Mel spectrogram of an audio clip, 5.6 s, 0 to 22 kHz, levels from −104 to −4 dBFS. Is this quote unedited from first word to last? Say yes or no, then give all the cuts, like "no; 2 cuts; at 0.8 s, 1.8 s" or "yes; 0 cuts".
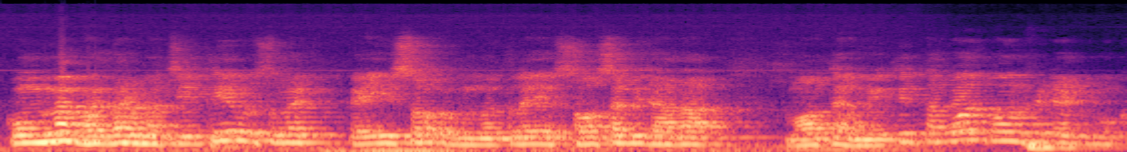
no; 1 cut; at 4.7 s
